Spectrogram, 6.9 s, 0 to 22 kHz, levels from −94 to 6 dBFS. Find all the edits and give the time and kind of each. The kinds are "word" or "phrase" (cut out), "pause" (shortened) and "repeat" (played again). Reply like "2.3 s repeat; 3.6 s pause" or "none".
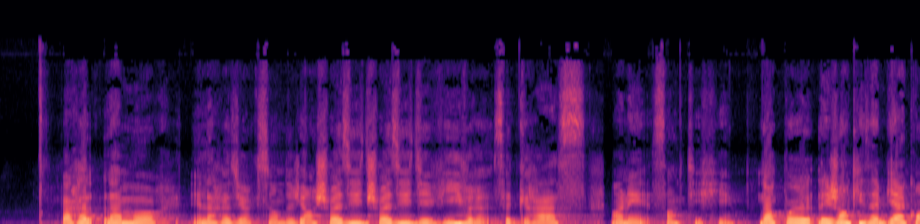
2.2 s phrase; 2.8 s repeat; 4.5 s pause; 5.6 s pause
